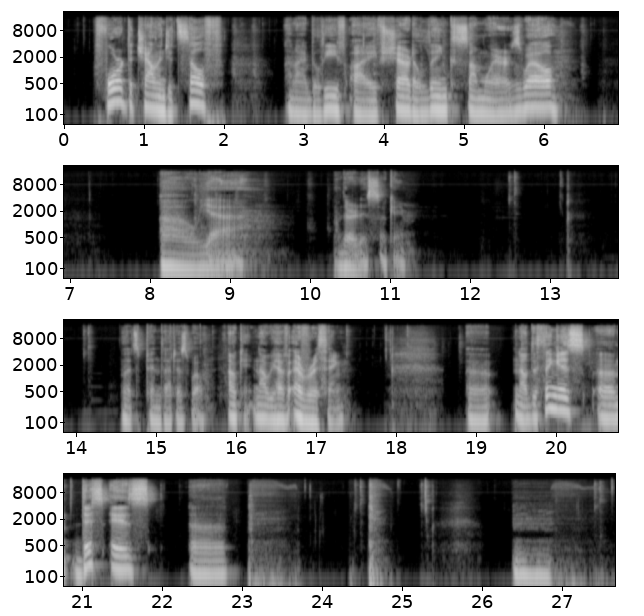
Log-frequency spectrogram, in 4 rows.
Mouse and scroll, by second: 1.5-4.5 scroll down 13, 4.5 scroll up 2, 4.8-6.6 scroll down 10, 8.3 scroll down 1, 8.4-9.3 scroll down 6, 9.8 scroll up 2, 12.3 click, 13.9 click, 14.9 click, 15.4-16.2 scroll down 4, 17.2 click, 19.3 click, 24.3 click, 25.1 click, 27.2 click.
